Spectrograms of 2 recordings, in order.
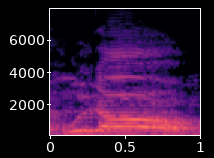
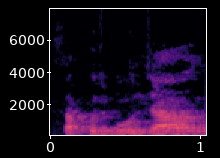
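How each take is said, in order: First: Loud drawn-out holler; mock yell. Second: Said in the usual way. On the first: Teacher mocking oblivious chanter as snake appears, mock yell. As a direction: belt it out long, as a mock command. Mocks forgetting all despite snake.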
